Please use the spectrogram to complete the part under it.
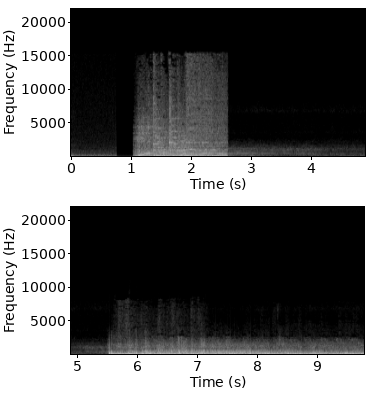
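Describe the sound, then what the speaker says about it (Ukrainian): Two heavy, booming blasts from an attack strike in Kryvyi Rih, Ukraine, with a broad roar, the first short and sharp, the second a long rumbling burst that keeps going, with a low murmur between. "Вибух ще один."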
